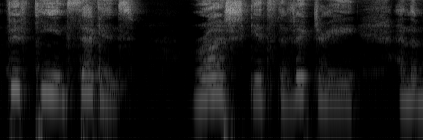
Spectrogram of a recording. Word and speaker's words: Rush: Next up, it was a grudge match as Rush, or Roosh, as I believe it's pronounced, took on the former Ring of Honor World Champion, Dalton Castle.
